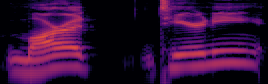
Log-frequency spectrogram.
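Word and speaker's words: Maura Tierney: Uh, Mara Tierney.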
